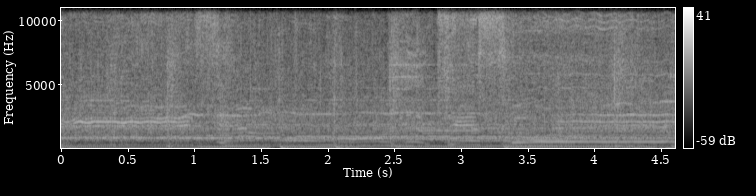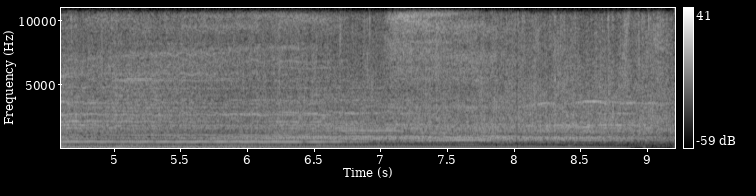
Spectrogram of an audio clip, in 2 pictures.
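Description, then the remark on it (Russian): An audience applauds a performer steadily for about nine seconds, a dense crackling wash of many hands clapping at even loudness, with low sustained tones humming underneath. “Перестань, посмотри, как ему аплодируют, как хорошо выступал, оригинально.”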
